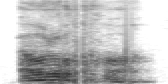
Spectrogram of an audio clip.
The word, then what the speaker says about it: Orujo: The J is a H. Orujo.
